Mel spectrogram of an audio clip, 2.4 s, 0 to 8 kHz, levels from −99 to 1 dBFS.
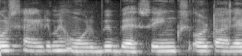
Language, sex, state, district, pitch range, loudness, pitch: Hindi, female, Haryana, Charkhi Dadri, 185-205 Hz, -16 LUFS, 195 Hz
